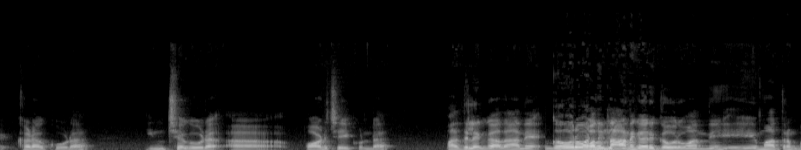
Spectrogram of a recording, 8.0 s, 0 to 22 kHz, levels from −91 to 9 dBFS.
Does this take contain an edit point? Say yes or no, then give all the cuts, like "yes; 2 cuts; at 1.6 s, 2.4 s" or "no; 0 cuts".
no; 0 cuts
